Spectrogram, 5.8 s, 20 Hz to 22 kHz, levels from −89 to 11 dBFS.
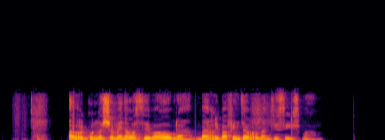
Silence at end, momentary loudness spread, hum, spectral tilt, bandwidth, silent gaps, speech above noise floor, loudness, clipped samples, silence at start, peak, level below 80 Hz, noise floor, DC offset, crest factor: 0.95 s; 21 LU; none; -5.5 dB/octave; 8 kHz; none; 23 dB; -16 LUFS; under 0.1%; 0.5 s; -2 dBFS; -54 dBFS; -38 dBFS; under 0.1%; 14 dB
